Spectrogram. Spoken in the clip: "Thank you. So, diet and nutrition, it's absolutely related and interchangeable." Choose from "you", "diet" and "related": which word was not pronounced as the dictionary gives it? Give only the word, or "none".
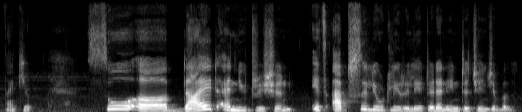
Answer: none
